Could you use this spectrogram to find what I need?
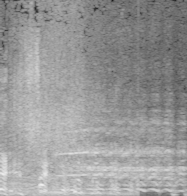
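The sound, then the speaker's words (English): A horse whinnies loudly, a shrill, wavering neigh lasting about two seconds that breaks into shorter, fading snorts at the end. “Stop the horse, not me.”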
